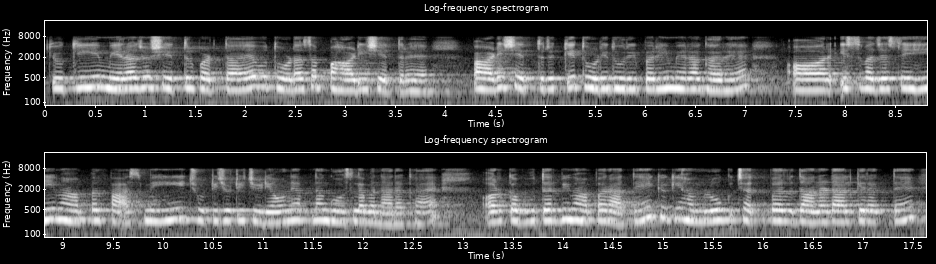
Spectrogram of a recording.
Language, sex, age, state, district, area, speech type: Hindi, female, 60+, Rajasthan, Jaipur, urban, spontaneous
